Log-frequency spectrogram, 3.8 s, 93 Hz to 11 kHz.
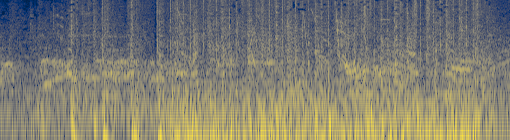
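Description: Weapon fire in the video game Mass Effect 3: a dense run of sharp, rapid shots with crashing bursts, swelling to a loud, sustained barrage before tapering off.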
